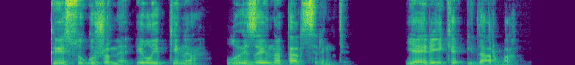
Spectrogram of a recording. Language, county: Lithuanian, Kaunas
